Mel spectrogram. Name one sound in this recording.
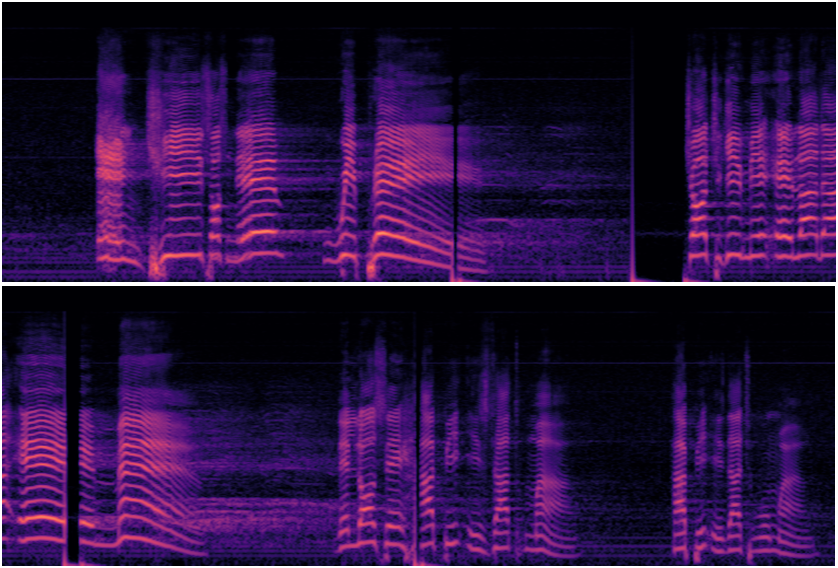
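A man preaches loudly and with animation through a microphone in an echoing hall.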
